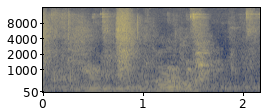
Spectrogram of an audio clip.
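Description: A growing puppy in a small workshop gives short barks and whimpers, mixed in with steady talk and background noise.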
